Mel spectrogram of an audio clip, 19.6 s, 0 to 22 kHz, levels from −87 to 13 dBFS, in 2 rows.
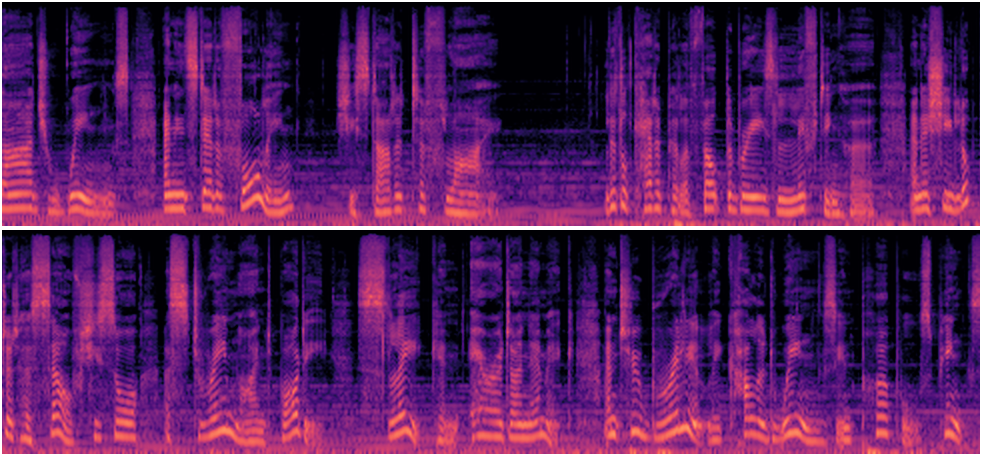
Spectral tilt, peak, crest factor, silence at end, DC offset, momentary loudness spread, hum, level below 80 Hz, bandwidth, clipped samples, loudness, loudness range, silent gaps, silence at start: -4 dB/octave; -4 dBFS; 16 dB; 0 s; under 0.1%; 10 LU; none; -38 dBFS; over 20 kHz; under 0.1%; -20 LUFS; 4 LU; none; 0 s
